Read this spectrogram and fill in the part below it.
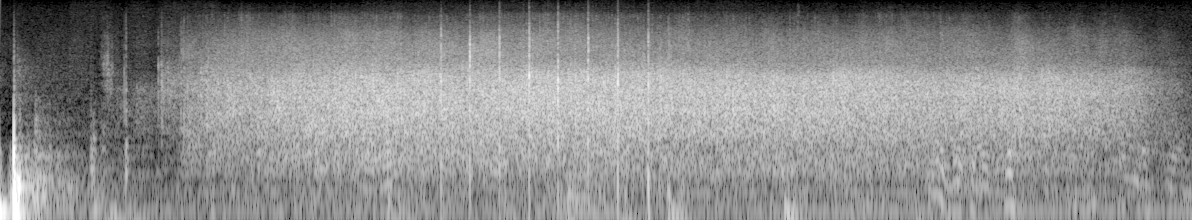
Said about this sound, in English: You've applauded. That's very appropriate.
